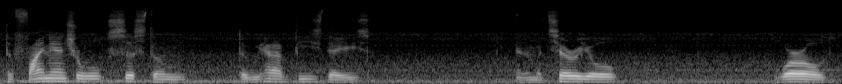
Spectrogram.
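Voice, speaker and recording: A podcast host from a post-Soviet country gives a casual, reflective monologue, hesitating, repeating himself, and filling gaps with slang. His mid-range voice stays fairly flat, and there's background noise.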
